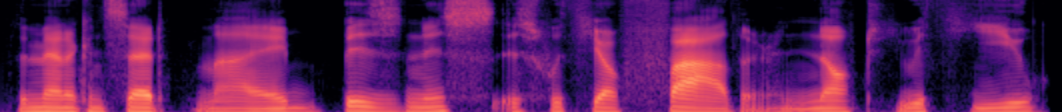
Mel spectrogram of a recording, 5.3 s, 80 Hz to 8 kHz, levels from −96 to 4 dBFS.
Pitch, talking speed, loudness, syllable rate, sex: 100 Hz, 145 wpm, -25 LUFS, 4.0 syllables/s, male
